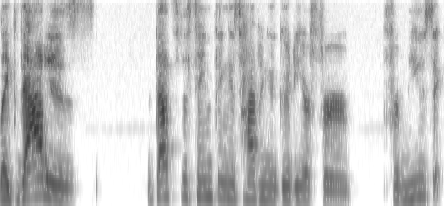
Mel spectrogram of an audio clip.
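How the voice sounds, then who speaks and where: In a very clean recording with a silent background and a dry, close sound with no echo, a woman with an American accent talks at a moderate pace and medium pitch with ordinary pitch variation. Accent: slight Midwest, mostly trained out. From US Midwest. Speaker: actress. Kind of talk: interview.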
